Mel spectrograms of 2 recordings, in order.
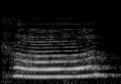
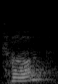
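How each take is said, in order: First: It is said in a high baby voice. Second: It is said in a normal speaking voice.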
